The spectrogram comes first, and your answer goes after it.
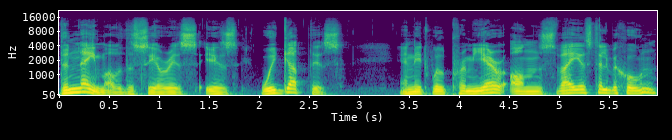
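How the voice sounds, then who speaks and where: In a very clean recording with a silent background, a man with a Swedish accent speaks at a fairly slow pace in a dark, mellow tone, his medium pitch swinging very widely. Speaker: podcast host. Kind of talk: scripted narration.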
